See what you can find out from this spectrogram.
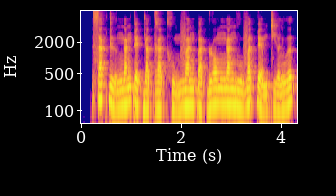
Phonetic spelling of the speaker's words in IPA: sa˦˥k̚ɗɨ˨˩˨ə̯ŋa˧˥ŋ ɗɛ˨˩t̚ja˨˩t̚ɣa˨˩t̚ xu˨˩˨mva˧ŋɓa˨˩k̚ ɹɔ˧mŋa˧ŋɣu˨˩ va˦˥t̚ɗɛ˨˩˨mci˨˩ə̯lu˧˥ə̯

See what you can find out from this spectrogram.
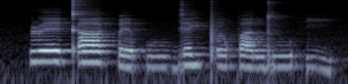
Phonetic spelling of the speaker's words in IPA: ɭɛː˦kʼaː˦k͡pɛ˨ puː˨ɡɛ˦j pʼʌ˦pa˦nduː˦hi˦˨

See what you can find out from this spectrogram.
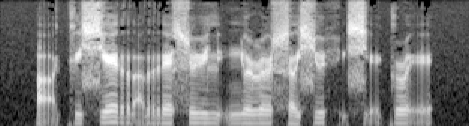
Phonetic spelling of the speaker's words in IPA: a̰kʲə ɕera̰re ɬylʲḛɲøɭø ɬəɕyhḭ ɕḛkɹḛ

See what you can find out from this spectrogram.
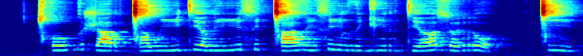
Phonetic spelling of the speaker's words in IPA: ǀʰowɡɵʃaːrɡ͡ǀa wiːtʲʌː liːsi ǀa ðisiːlðiɡiːr tʲʌː sɵro | ǀi

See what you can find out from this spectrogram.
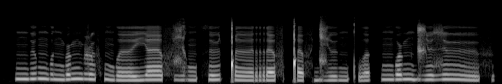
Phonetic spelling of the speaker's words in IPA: ŋʉŋʷɛŋ ə˞ŋʐʉf ŋʷɘːjɛːfʑɔŋ θʉǃɘː rɛfǃɛfd͡ʑʉːŋkʷʼə | ŋʷə˞ŋd͡ʒʉ zʉːf

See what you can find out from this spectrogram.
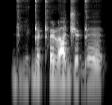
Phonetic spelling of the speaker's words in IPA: ɖʱi̤˨˩˦ɖɘ˧˩ ʈʰɘ˥˩ɭa˥d͡ʒɨ˧˩ ɖɘ˧˩

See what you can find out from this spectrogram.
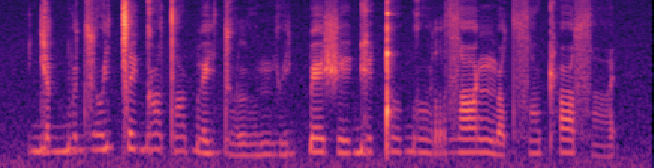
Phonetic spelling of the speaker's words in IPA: ɟɒ˧dbu˧dzo̤˦j ǀi˧ɡṳ˦˨tˤo̤˧ be˨˦jdo̤˨lṳ˨ mʲṳ˨j k͡pe˧ʃi˨˦ ɡi˧ǃo̤˦ɡo̤˦˨r zˤæ˧ŋ͡mo˨dsˤi̤˧ʈʰɒ˧ sˤi̤˨

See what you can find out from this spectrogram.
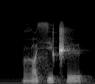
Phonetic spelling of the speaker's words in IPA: ɣɒsʲɯ t͡ʃʼɨ

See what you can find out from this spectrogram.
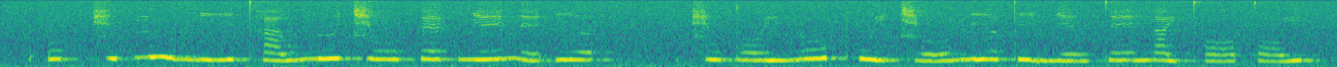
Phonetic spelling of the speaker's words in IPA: ʔo˧˥k̚t͡ɕu˧˥p̚ nuː˥˨ɲiː˩˧ t̪ʰa˩˧wŋɯː˧˥t͡ɕoː˧ kɛː˧k̚ɲeː˧˥ne˩˧ʔi˧ə̯ | t͡ɕu˩doː˩j noː˧˥ pʰu˧˩jt͡ɕoː˩˧ni˧ə̯t̪i˧˩ ɲeː˩wt̪eː˧na˧˩jt̪ʰɔː˩˧ t̪ɔː˩˧j

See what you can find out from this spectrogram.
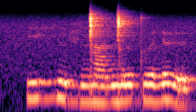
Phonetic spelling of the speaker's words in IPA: ji̤ŋɛ̤ŋ͡ǀa ŋ͡ǀɨtʷɨlɨ

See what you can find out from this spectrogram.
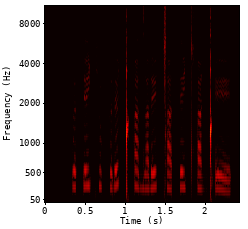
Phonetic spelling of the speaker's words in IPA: kəse cukəɾɘǃʰa daɾe ǀase cʰaǃʼe

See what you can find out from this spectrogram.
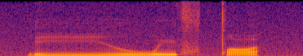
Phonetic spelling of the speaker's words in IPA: ɾiːwĩstˤa

